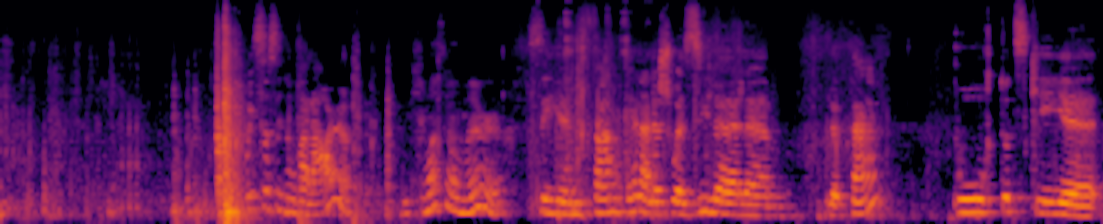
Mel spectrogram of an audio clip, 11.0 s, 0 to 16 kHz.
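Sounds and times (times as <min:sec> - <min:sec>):
house door shutting: 0:01.8 - 0:02.7
speech: 0:02.5 - 0:08.9, 0:09.6 - 0:11.0.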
